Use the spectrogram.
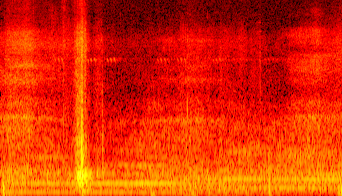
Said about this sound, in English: Tons of bees here at the top. Fry the inner cover off. Maybe I'm gonna smoke them real quick so nobody gets excited. A little smoke in the top, a little smoke in the entrance. You hear the buzz.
